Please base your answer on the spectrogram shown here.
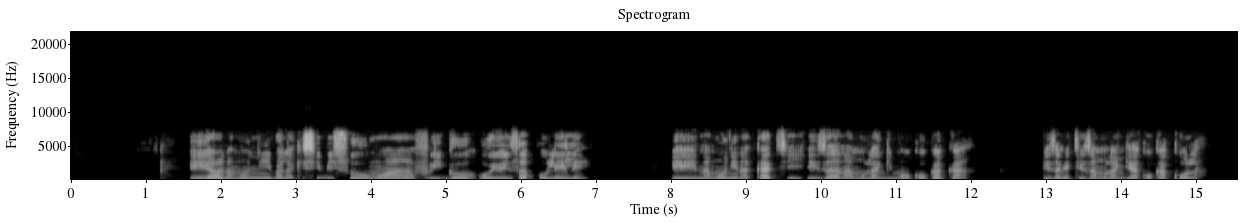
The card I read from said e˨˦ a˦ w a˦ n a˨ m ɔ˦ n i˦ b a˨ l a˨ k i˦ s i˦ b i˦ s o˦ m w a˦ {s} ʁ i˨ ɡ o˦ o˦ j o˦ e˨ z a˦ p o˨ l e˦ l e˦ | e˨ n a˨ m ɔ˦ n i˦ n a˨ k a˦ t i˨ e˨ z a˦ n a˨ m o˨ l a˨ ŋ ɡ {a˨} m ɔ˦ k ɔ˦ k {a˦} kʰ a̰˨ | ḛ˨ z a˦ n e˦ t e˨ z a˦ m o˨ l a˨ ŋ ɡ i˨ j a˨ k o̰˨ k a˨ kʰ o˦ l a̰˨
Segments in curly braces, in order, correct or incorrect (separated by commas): incorrect, incorrect, correct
